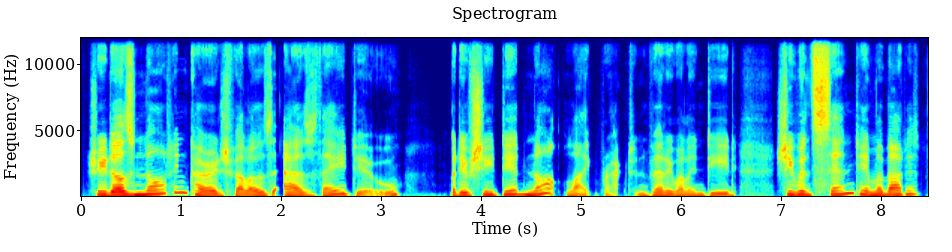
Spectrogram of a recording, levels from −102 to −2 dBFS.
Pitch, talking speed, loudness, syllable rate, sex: 220 Hz, 175 wpm, -19 LUFS, 4.8 syllables/s, female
